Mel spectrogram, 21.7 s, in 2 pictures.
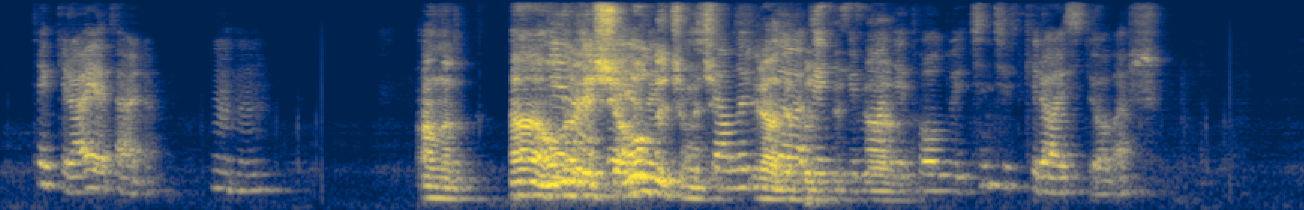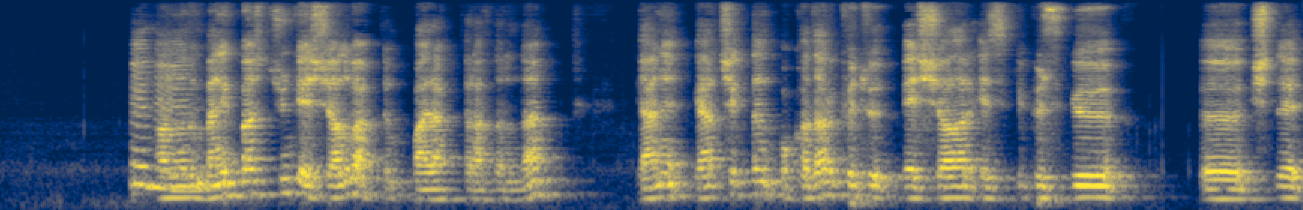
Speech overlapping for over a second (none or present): present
